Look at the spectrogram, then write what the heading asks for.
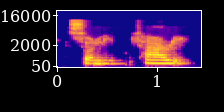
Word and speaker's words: solitary: Solitary. So is correct or incorrect? It is incorrect, solitary. It should be a solitary. When we have ARY, the pronunciation is airy.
